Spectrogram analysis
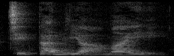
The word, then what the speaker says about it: Caitanyamayi: And the second word is Caitanyamayi. Say that. Caitanyamayi.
